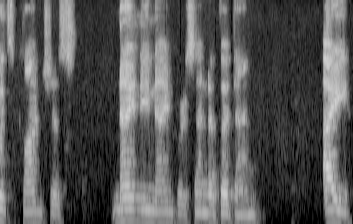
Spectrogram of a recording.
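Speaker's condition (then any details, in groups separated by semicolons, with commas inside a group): Toxic leukoencephalopathy, locked-in syndrome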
